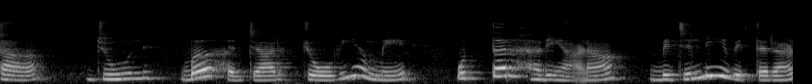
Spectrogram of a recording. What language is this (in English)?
Sindhi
